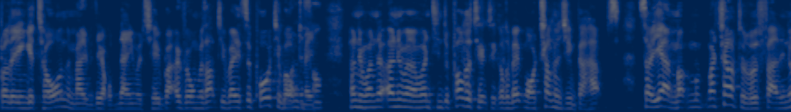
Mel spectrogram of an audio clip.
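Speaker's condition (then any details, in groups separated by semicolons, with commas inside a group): Cerebral palsy, mild; affects voice box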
